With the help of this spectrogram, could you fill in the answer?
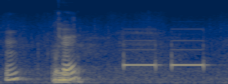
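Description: Phone call dialing tones: after a few brief spoken sounds, two steady electronic tones of about half a second each ring out, evenly spaced with a short gap between them, clear.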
